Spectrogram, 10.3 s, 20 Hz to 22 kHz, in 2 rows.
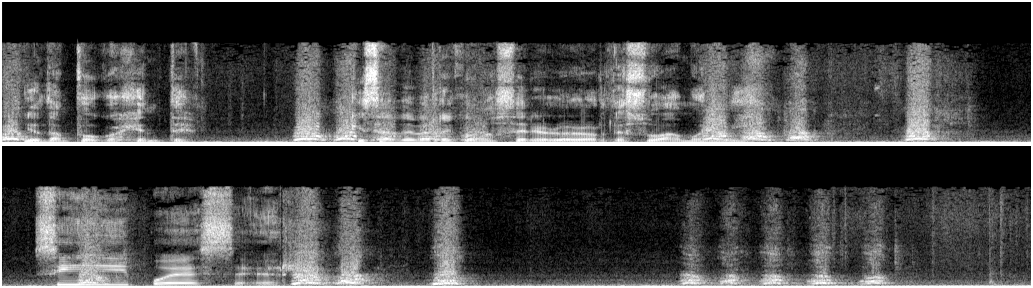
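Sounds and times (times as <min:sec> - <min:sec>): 
dogs barking at a woman: 0:00.0 - 0:00.4, 0:01.4 - 0:05.9, 0:06.6 - 0:07.6, 0:08.5 - 0:09.8
low rumble: 0:00.0 - 0:10.2
speech: 0:00.1 - 0:04.2, 0:05.3 - 0:07.0.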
